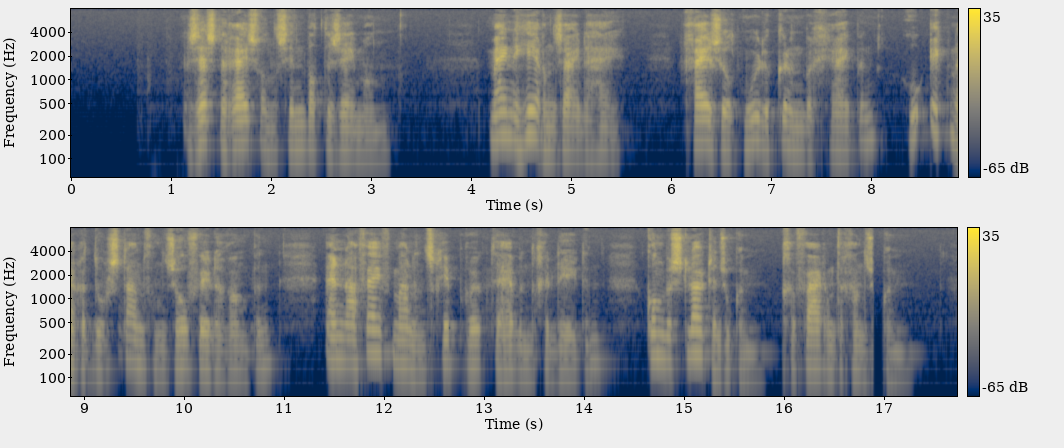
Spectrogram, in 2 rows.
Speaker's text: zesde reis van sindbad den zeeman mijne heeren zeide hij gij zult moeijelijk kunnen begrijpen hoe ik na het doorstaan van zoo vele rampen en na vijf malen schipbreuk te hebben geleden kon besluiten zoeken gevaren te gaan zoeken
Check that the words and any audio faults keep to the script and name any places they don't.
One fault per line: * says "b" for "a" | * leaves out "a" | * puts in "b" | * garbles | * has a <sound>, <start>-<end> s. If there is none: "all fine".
* has a dropout, 16.9-17.0 s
